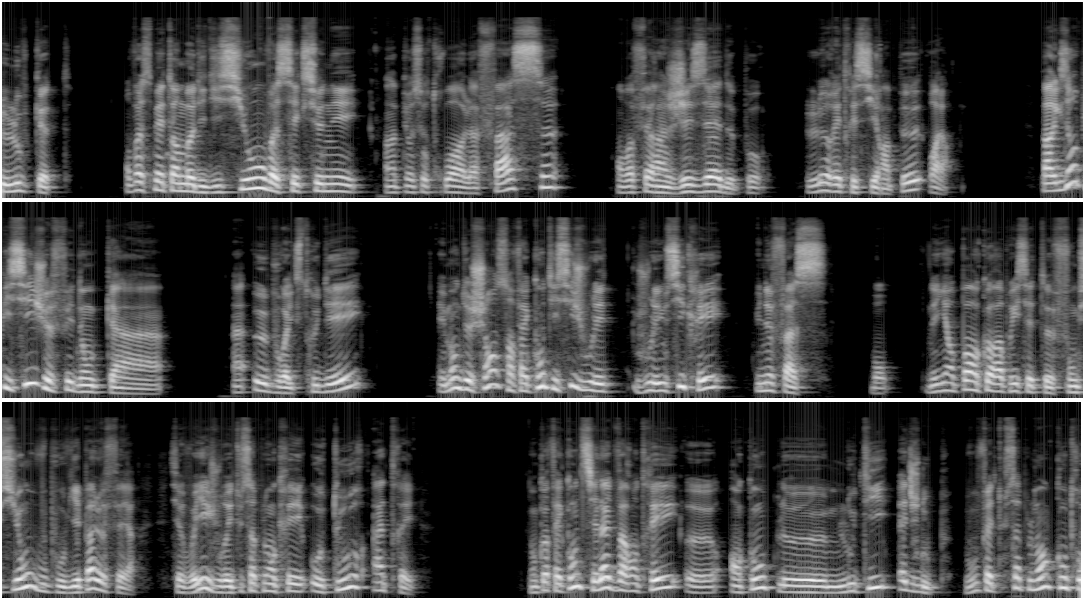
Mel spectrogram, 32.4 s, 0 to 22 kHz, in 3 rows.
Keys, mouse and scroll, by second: 0.8 Tab, 2.5 click, 3.7 click, 3.7 3, 6.6 g, 8.3 click, 9.1-14.7 middle drag, 12.7-13.0 scroll up 1, 13.0 e, 14.7 click, 15.1-21.4 middle drag, 22.8-23.3 scroll up 1, 25.7 scroll up 1, 25.7 middle click, 28.7-32.2 middle drag.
